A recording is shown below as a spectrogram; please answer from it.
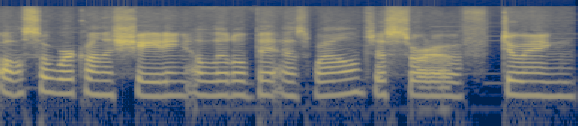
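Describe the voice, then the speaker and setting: A woman talks at a moderate pace over faint background music, in a dry sound with no echo. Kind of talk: tutorial commentary.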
